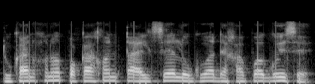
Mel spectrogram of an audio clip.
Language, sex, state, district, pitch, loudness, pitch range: Assamese, male, Assam, Sonitpur, 160 Hz, -15 LUFS, 150-170 Hz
